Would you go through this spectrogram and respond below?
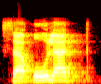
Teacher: قاف کو موٹا ادا کرنا ہے اور سا پڑھنی ہے، سین نہیں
